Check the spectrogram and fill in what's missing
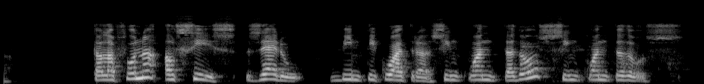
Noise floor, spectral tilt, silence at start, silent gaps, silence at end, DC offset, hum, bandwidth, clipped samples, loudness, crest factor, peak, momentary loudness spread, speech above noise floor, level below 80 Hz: -89 dBFS; -3.5 dB/octave; 0.05 s; 0.66-0.70 s; 0.25 s; under 0.1%; none; 10 kHz; under 0.1%; -23 LUFS; 22 dB; -2 dBFS; 12 LU; 66 dB; -78 dBFS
